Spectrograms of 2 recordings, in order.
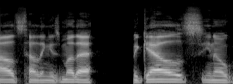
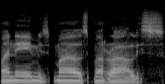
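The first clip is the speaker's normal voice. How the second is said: put-on Spanish accent, said quieter; 5 dB quieter than usual. Recounting the unmasked figure's line, doing Miles Morales with Spanish accent. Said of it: "He says it more Spanishly".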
